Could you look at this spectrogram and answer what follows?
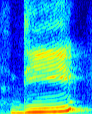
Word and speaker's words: die: Quando eu encontro IE, tá? IE, eu vou dizer I, um I longo. Die, sie.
